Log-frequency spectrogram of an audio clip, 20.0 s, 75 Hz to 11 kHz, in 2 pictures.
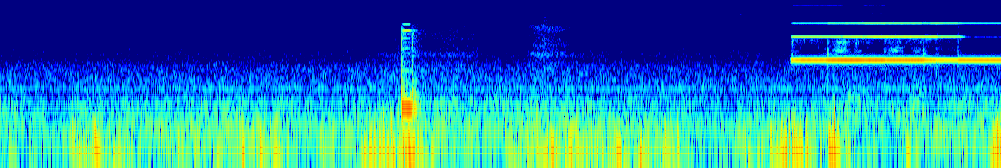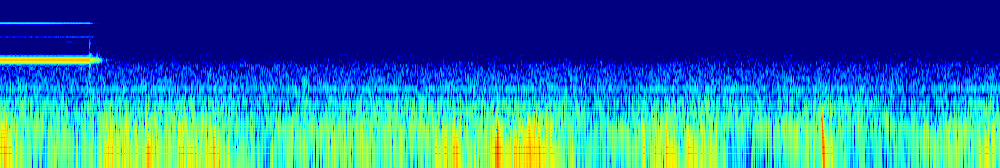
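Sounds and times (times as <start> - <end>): high electronic beep tone: 7.9 - 11.0.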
